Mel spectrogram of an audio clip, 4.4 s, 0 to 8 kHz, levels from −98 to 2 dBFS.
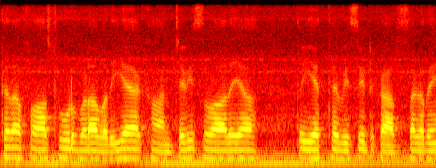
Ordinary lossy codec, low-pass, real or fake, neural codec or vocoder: none; 7.2 kHz; real; none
